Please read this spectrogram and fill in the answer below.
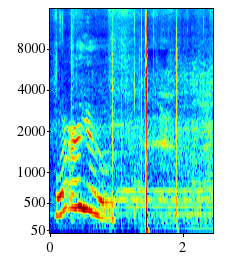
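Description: A long meow-like call, rising then falling in pitch, over the first second. A sharp tap about one and a half seconds in, the loudest sound, with a fainter tap near the end.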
